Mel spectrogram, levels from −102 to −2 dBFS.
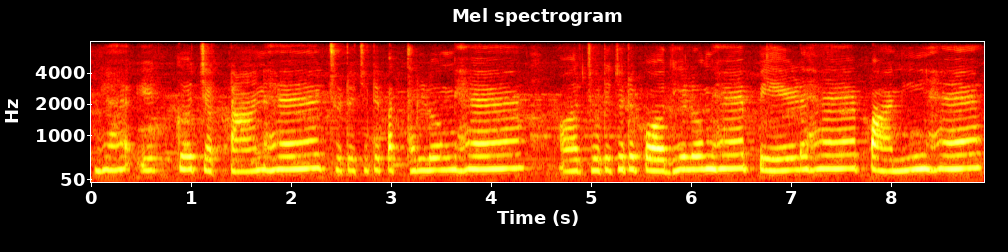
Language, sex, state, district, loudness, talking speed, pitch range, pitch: Hindi, female, Chhattisgarh, Raipur, -20 LUFS, 115 wpm, 255-280 Hz, 270 Hz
